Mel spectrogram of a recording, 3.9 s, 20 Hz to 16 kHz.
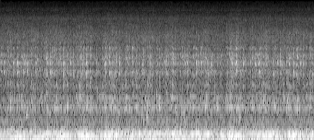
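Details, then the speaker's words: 1957 Chevy Bel Air V8 with carburetor just re-tightened, true dual exhaust without crossover, cold start: deep steady burbling rumble at a settled idle, no misses or ticks; normal idle. "doesn't she sound good I like where the idle sitting at sounds nice"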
